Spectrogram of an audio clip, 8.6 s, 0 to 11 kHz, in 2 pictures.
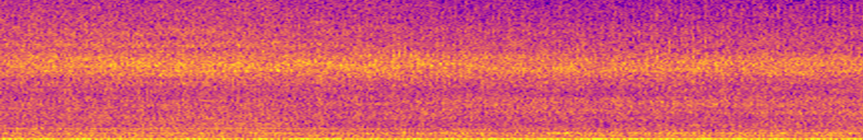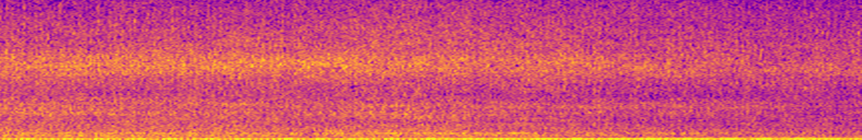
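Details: Nissan 350Z idling: fast, light ticking from the top of the engine, about two a second at idle, rising and falling with engine revs; cause unknown.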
